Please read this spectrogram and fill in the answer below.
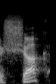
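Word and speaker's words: Shough: Probably the front runner from our minds, tell us if we're correct, is Tyler Shuck. I double and triple check to make sure that's actually how you pronounce it, from the Oregon Ducks.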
